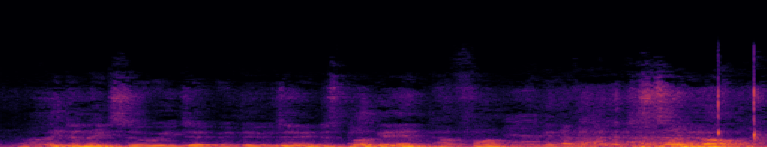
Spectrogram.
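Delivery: lively mock-casual urging; carefree encouragement. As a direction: wave away the worry, punchy and loud. Retelling Edwyn's carefree encouragement.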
